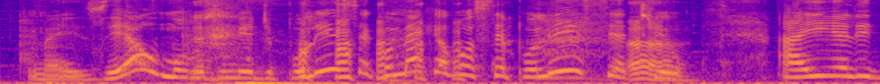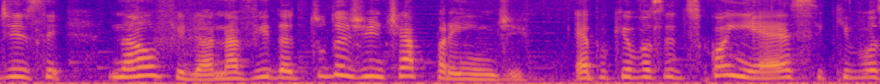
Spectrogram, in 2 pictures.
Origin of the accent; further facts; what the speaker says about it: Costa Rica, Mato Grosso do Sul, Brazil; born or raised there; also born or lived in Coxim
